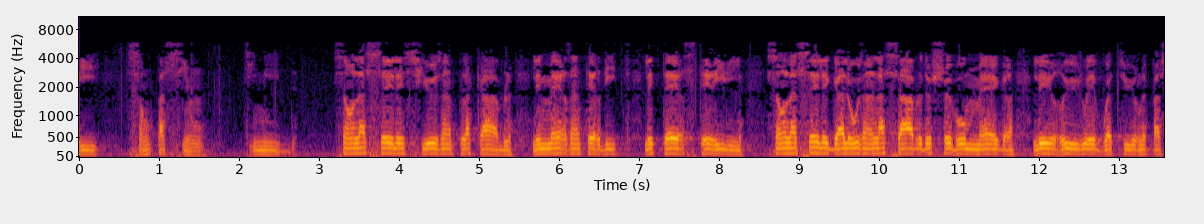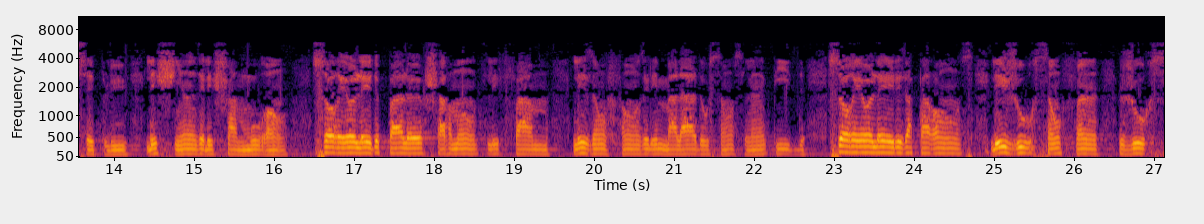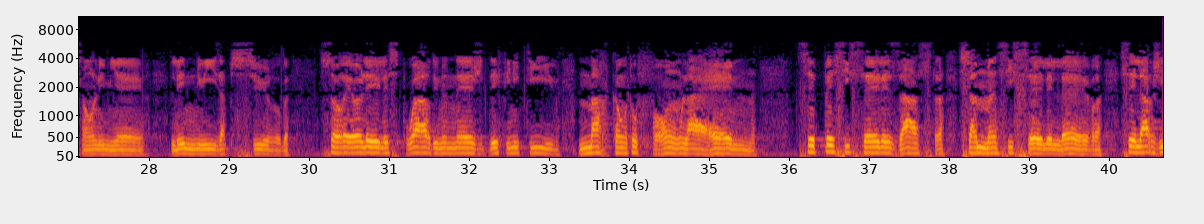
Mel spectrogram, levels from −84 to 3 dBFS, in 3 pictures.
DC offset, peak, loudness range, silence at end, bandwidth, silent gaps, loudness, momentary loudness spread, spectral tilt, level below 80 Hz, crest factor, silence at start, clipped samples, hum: under 0.1%; -2 dBFS; 4 LU; 0 s; 6.2 kHz; none; -18 LUFS; 11 LU; -8.5 dB/octave; -44 dBFS; 16 dB; 0 s; under 0.1%; none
